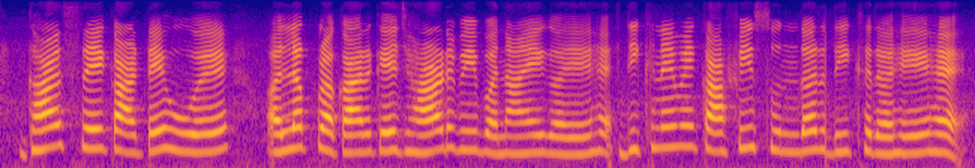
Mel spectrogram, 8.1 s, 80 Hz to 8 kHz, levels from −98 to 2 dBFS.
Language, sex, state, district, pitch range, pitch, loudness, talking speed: Hindi, female, Bihar, Begusarai, 280-330 Hz, 300 Hz, -17 LUFS, 140 wpm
